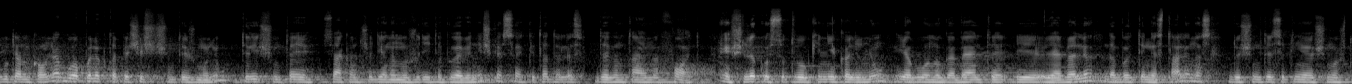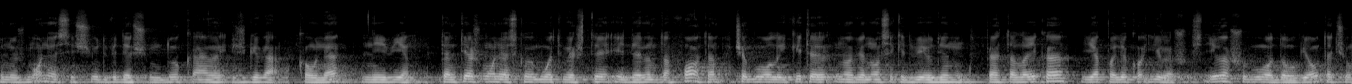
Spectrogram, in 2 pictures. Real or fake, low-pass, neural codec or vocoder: real; 14.4 kHz; none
